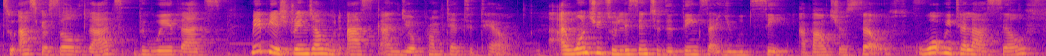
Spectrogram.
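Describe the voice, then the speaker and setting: A woman's voice: on the low side, a little mellow. A woman giving motivational advice to camera, earnest and coaching, asking many rhetorical questions. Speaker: beauty and lifestyle vlogger. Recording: echoey room.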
